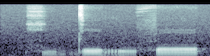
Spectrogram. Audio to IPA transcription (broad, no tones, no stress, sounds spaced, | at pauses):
x i b d e r u f ɛ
